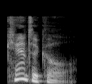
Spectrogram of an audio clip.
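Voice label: "canticle", British English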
